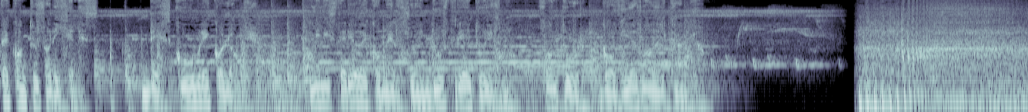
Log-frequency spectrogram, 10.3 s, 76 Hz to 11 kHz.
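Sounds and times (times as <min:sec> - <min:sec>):
speech: 0:00.0 - 0:07.1
birds chirping: 0:00.0 - 0:08.5
motorcycle scooter engine running: 0:08.6 - 0:10.2.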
